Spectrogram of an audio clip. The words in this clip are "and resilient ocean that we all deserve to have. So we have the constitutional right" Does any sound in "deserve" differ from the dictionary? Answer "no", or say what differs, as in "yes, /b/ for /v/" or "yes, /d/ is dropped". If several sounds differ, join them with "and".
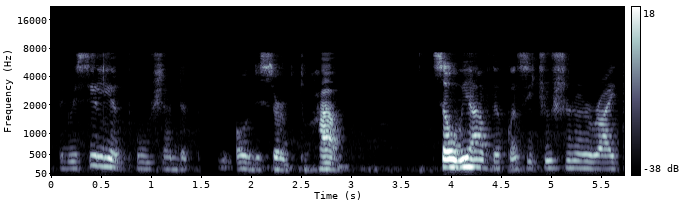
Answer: yes, /s/ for /z/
